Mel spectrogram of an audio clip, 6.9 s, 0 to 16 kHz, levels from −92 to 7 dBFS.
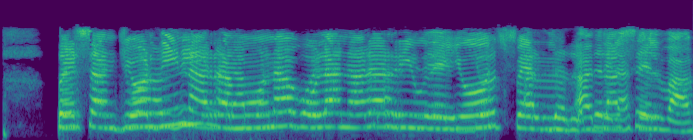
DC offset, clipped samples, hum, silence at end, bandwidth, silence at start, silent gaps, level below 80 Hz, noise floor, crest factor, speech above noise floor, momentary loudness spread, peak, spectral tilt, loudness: under 0.1%; under 0.1%; none; 0 s; 8 kHz; 0.05 s; none; -68 dBFS; -42 dBFS; 16 dB; 26 dB; 4 LU; 0 dBFS; 0 dB/octave; -15 LUFS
